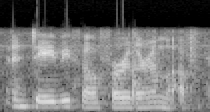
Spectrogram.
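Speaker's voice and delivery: ordinary talk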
